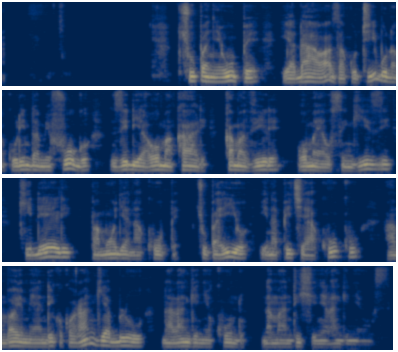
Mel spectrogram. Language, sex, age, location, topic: Swahili, male, 18-24, Dar es Salaam, agriculture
